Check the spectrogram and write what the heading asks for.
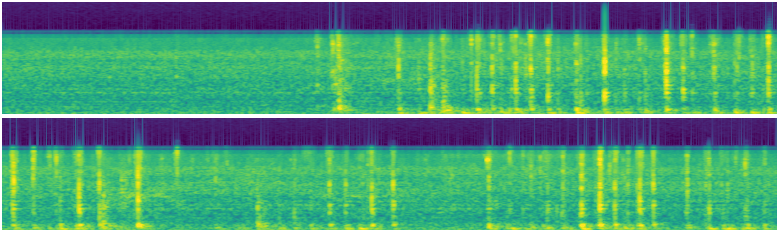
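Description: Fast, irregular clicking and tapping on a computer keyboard in two runs, starting about two and a half seconds in and again near the end, with dull knocks from the desk underneath.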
